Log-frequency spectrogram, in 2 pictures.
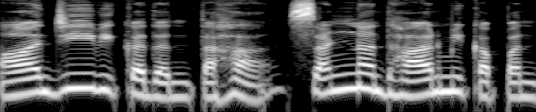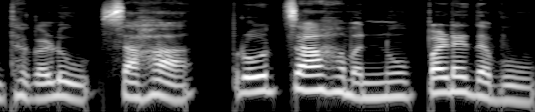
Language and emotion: Kannada, neutral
